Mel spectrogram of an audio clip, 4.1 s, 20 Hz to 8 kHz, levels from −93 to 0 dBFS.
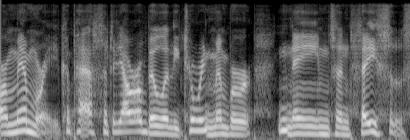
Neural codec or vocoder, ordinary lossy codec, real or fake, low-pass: autoencoder, 22.05 kHz, a latent of 192 numbers a frame, VITS, trained on many speakers; Opus, 64 kbps; fake; 7.2 kHz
